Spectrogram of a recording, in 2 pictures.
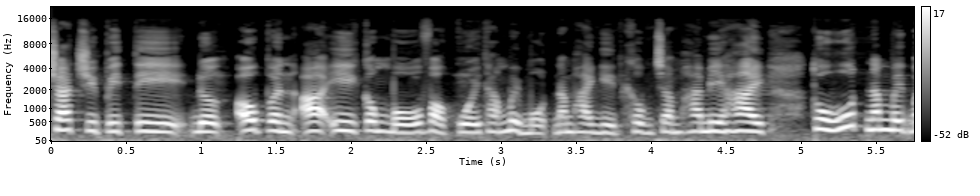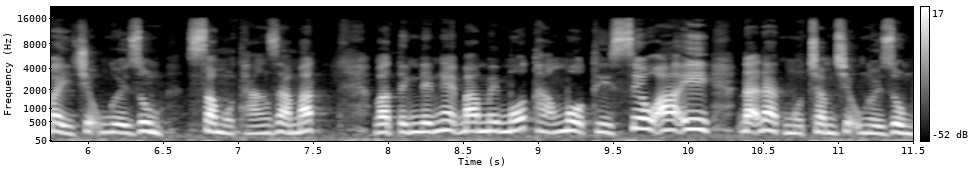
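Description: Her pitch shows ordinary variation. The woman talks at a fairly slow pace. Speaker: news anchor. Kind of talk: news reading. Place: studio.

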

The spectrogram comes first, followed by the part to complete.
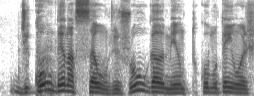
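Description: A man talks at a fairly slow pace in a fairly high pitch, against a quiet background. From Rio Grande do Sul, Brazil. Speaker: musician; podcast guest. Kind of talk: casual chat. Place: studio. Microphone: studio mic.

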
